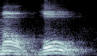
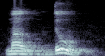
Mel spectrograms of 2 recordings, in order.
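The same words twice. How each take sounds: First: The middle consonant is a heavy emphatic d. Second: The middle consonant is a plain d sound. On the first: The word keeps its intended meaning. The speaker calls it right. "berbeda dengan" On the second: The word takes on a different meaning. The speaker calls it wrong. "Kalau seandainya kita mengucapkan huruf dhad menjadi dal"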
